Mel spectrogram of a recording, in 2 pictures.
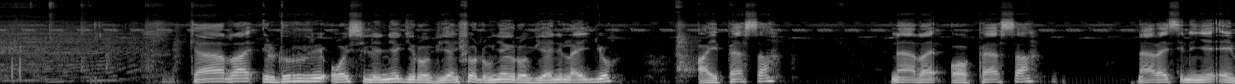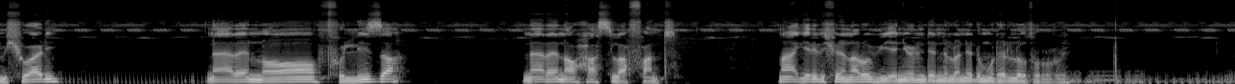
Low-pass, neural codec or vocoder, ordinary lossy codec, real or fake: none; vocoder, 44.1 kHz, 128 mel bands every 512 samples, BigVGAN v2; none; fake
